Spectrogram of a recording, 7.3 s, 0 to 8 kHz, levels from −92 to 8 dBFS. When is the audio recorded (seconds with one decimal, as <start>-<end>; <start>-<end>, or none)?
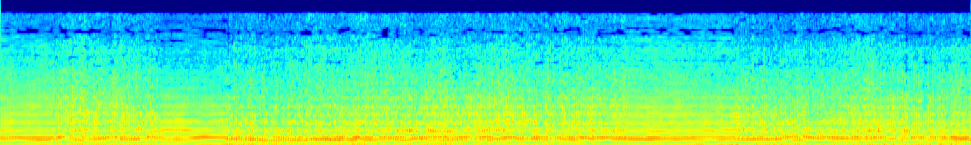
0.4-1.2; 1.7-4.7; 5.5-7.3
